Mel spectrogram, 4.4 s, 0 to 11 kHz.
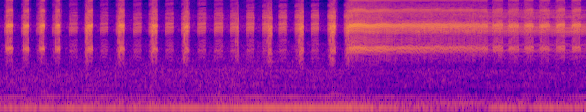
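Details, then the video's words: Cicadas singing at Šibenik, Croatia, on 5 July 2018: loud, high, rasping pulses repeated about six per second, then merging into a continuous shrill buzz before pulsing resumes. "Cicadas - Šibenik / Croatia"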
